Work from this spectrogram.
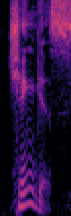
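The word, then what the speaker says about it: Chinggis: gotten wrong for centuries chingis yeah that's genus's correct pronunciation which I refuse to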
